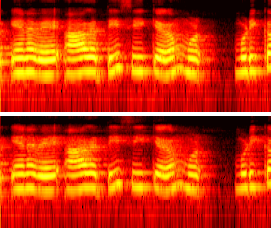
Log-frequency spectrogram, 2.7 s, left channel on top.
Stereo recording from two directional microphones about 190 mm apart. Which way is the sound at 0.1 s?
20° left (ahead or behind).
